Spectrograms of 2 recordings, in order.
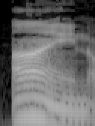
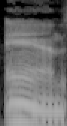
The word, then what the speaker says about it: Ayn: The Cult of Ayn, or Anne, some people pronounce her name, Ayn Rand.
